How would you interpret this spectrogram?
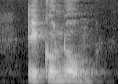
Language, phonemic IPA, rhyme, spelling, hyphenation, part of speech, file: Dutch, /ˌeː.koːˈnoːm/, -oːm, econoom, eco‧noom, noun, Nl-econoom.ogg
- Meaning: economist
